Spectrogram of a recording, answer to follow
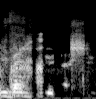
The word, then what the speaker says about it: Juventude: It's spelt like Juventus, but instead of the S on the end, you've got a D and an E. Oh, Juventude.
